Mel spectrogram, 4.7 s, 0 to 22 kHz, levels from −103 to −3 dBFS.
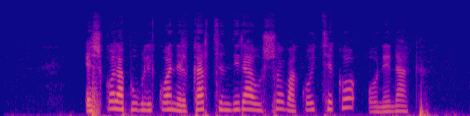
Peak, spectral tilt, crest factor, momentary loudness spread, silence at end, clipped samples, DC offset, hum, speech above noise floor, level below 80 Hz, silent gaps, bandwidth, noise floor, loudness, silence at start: -26 dBFS; -6 dB/octave; 20 dB; 9 LU; 0.4 s; under 0.1%; under 0.1%; none; 35 dB; -60 dBFS; none; 14 kHz; -81 dBFS; -47 LUFS; 0.85 s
